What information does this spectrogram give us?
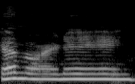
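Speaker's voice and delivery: half-asleep, sleepy, groggy voice. Guest host answering the morning host's greeting on air, sleepy, still half in bed. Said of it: "she sounds eighty-five percent still in bed".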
